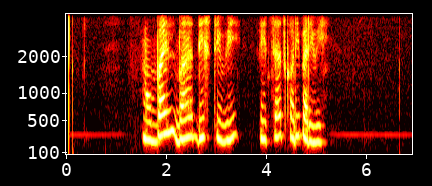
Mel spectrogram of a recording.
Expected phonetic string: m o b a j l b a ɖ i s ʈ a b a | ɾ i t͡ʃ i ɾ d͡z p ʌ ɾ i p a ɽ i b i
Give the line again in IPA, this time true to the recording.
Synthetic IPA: m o b a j l b a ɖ i s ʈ i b i | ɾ i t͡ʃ a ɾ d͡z k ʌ ɾ i p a ɾ i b i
